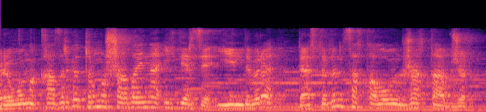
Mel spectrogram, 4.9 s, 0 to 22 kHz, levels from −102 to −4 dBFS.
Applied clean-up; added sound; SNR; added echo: none; none; none; reverberation time 0.7 s.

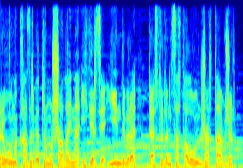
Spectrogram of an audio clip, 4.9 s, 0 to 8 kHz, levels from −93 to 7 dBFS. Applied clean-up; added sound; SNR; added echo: none; none; none; none.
